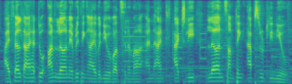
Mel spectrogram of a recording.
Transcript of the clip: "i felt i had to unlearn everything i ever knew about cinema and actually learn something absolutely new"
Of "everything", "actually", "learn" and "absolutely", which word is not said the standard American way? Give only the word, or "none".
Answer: everything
